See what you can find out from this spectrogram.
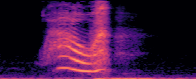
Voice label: wow cute anime voice magical mystic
